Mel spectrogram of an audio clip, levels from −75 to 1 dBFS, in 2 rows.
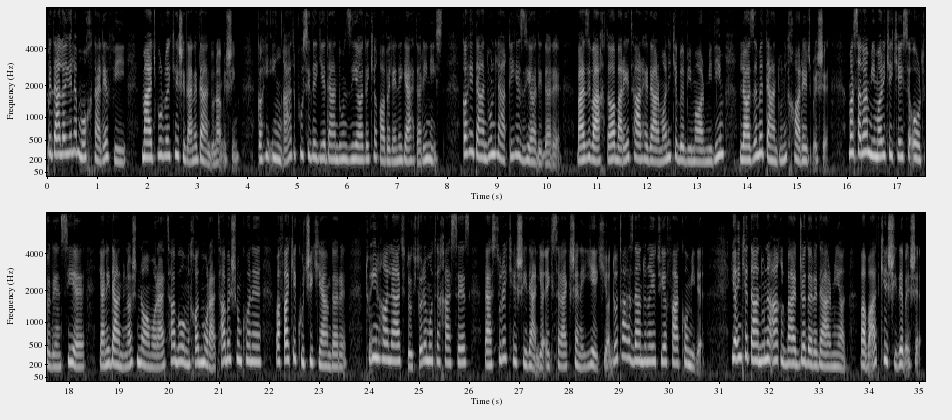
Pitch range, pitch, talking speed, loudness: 190-250 Hz, 225 Hz, 140 wpm, -26 LUFS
